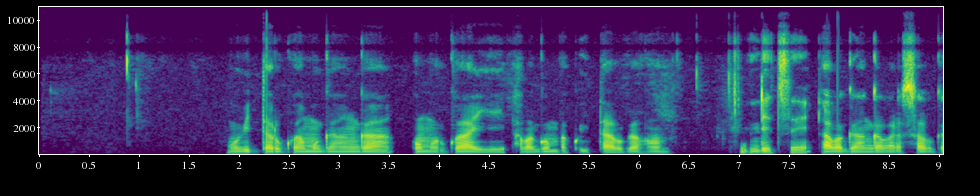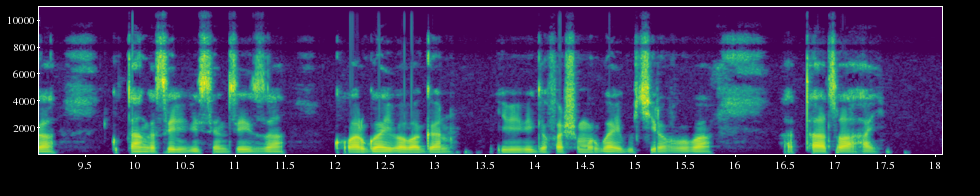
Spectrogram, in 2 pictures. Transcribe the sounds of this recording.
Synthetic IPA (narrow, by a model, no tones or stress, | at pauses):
muβitaɾukwaːmuɡaːŋɡa | umuɾɡwaːjiaβaɡo̞ːmbakwiːtabɡaɦo̞ | nde̞t͡se̞aβaɡaːŋɡaβaɾasaβɡa | ɡ̥utaːŋɡase̞ɾiviːsenziːza | kuβaɾɡwaːjiβaβaɡana | iβiβiɡafaʃumuɾɡwaːjiɡuciɾavuβa | a̰tʰazaːhaje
